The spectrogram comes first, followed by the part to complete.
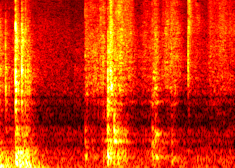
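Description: A sharp knock right at the start, then a few short, irregular clattering and rustling noises: a cordless drill being handled and set down on a hard benchtop.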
